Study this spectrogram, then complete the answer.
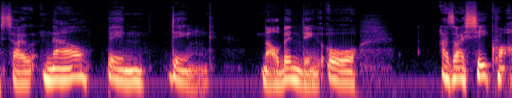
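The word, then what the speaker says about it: nålbinding: this is just my quick overview of what Nalbinding is.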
